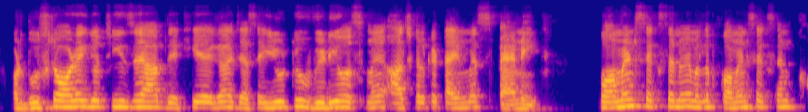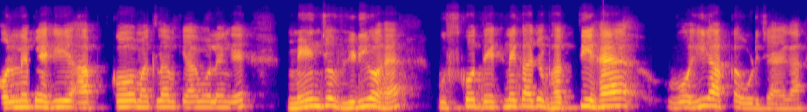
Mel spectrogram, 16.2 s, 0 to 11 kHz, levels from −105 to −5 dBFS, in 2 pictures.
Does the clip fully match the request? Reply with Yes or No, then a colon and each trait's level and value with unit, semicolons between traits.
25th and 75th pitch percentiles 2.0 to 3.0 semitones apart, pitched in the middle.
Yes: narrow, 2.6 semitones; medium, 165 Hz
